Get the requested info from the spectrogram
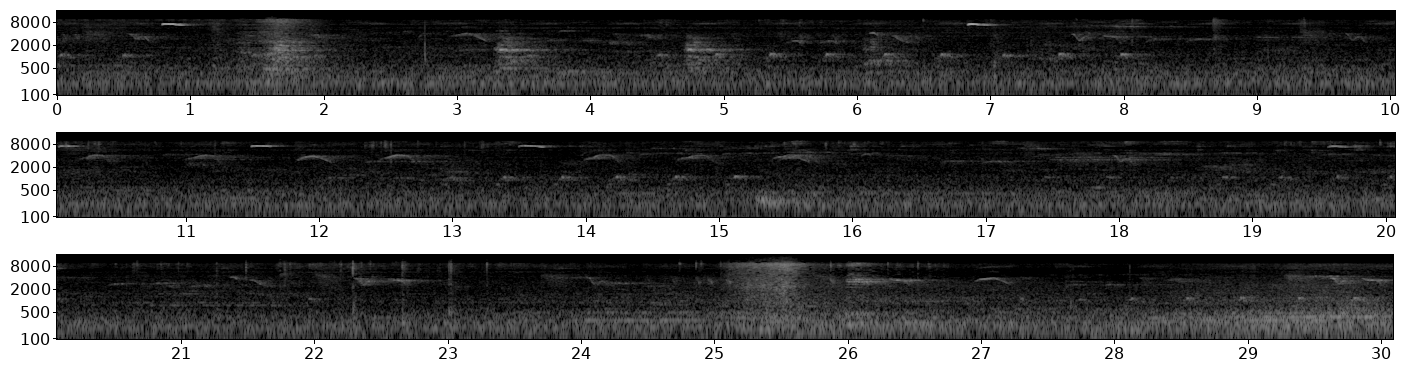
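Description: Small birds chirping: short, scattered high chirps, a few of them sharp and louder, over a steady background hiss. A brief rustling noise comes near the end.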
